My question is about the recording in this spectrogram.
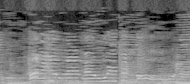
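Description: A Chicago blues band playing, with a lead line that bends and wavers up and down in pitch over the rhythm section.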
